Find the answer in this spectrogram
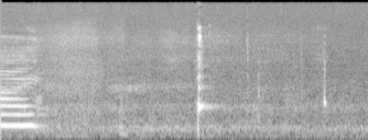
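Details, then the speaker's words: Newborn baby girl, awake in a quiet room after brunch, with a bad case of hiccups, which she also had often before birth: one sharp, abrupt hiccup with a brief voiced catch, then a fainter second one. "we are just relaxing and uh just got done having brunch and she is having a bad case of the hiccups which is not a sur"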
